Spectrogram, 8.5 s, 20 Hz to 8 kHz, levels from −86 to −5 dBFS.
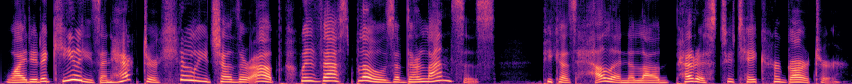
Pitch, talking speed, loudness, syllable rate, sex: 250 Hz, 160 wpm, -17 LUFS, 4.5 syllables/s, female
